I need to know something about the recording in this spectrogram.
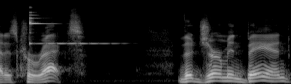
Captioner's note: chiming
